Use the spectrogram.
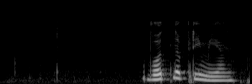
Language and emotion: Russian, neutral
